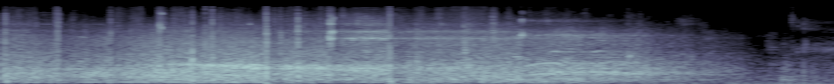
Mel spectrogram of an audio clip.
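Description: Futsal training on an indoor court in a large hall: sharp ball strikes and knocks over running footsteps and players' voices. The sound fades out near the end.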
